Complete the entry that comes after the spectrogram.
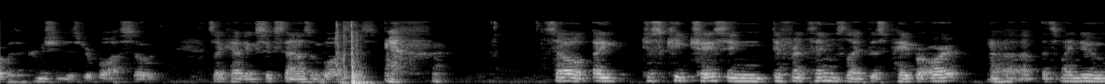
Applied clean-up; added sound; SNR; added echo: classical method WPE with log-MMSE.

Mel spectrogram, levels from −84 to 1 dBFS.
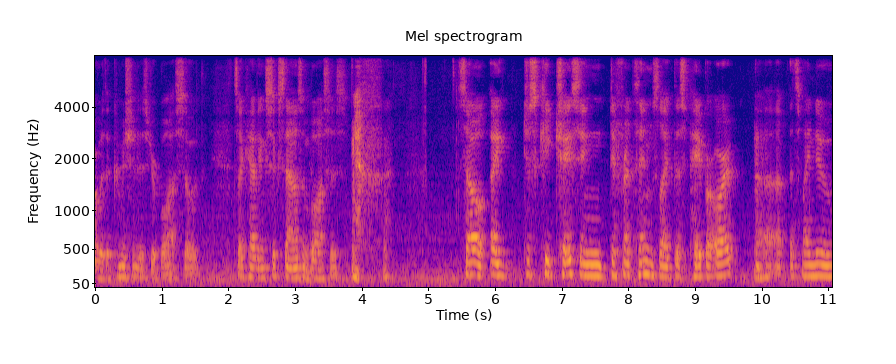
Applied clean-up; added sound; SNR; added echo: none; none; none; none.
